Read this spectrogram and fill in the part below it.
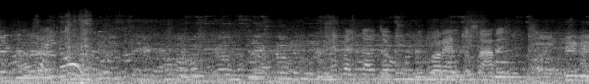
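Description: A crowd murmurs in a busy street market.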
